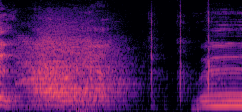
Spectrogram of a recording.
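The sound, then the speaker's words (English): A concert crowd roars and cheers loudly as a gospel group opens its set, the noise fading into two sharp claps before a sustained, harmonically rich singing voice rises over the remaining crowd sound. “you can hear the crowd responding to them right from the start.”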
